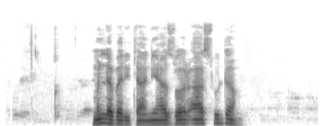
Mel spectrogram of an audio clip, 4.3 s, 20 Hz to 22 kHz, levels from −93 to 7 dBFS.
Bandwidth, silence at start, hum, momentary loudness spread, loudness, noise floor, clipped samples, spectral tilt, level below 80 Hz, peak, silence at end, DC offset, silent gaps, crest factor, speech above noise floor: 10.5 kHz; 1.25 s; none; 9 LU; -25 LUFS; -75 dBFS; under 0.1%; -7.5 dB/octave; -64 dBFS; -6 dBFS; 1.1 s; under 0.1%; none; 22 dB; 52 dB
